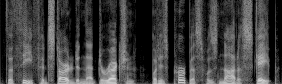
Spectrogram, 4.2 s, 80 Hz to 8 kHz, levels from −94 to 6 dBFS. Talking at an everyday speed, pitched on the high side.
No: average, 185 wpm; low, 105 Hz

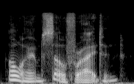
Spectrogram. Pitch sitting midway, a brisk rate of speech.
Yes: medium, 150 Hz; fast, 225 wpm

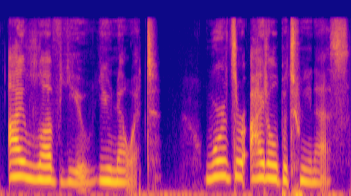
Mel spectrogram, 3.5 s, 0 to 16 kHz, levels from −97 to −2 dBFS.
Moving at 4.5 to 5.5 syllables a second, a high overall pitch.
Yes: 5.0 syllables/s; high, 215 Hz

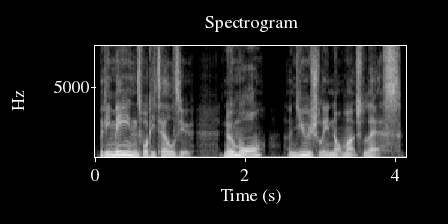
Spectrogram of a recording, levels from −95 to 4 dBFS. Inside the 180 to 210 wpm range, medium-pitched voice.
Yes: average, 200 wpm; medium, 155 Hz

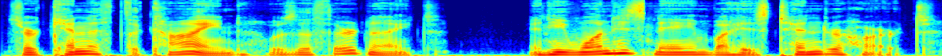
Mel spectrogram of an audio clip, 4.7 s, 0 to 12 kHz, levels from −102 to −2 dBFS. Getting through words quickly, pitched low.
Yes: fast, 215 wpm; low, 125 Hz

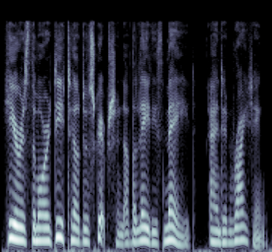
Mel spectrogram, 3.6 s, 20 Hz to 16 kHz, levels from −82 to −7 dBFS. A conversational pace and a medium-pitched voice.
No: fast, 215 wpm; medium, 170 Hz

